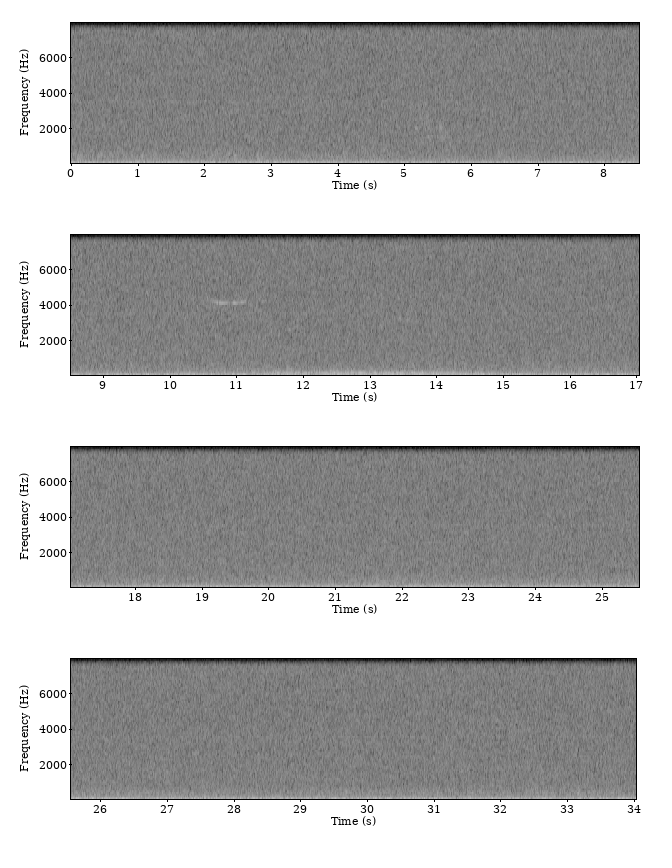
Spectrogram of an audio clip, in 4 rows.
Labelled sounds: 10.6	10.9	Pacific white-sided dolphin, 4.1 to 4.3 kHz

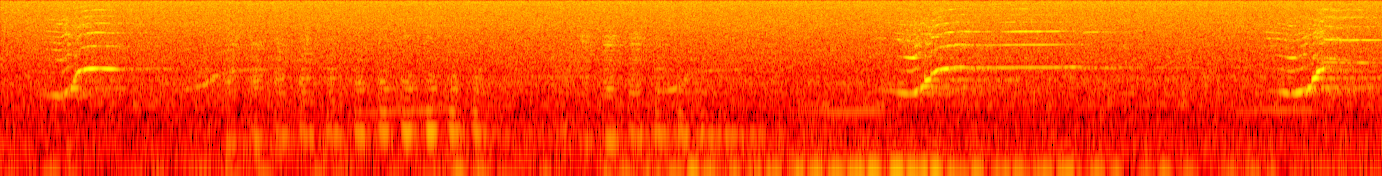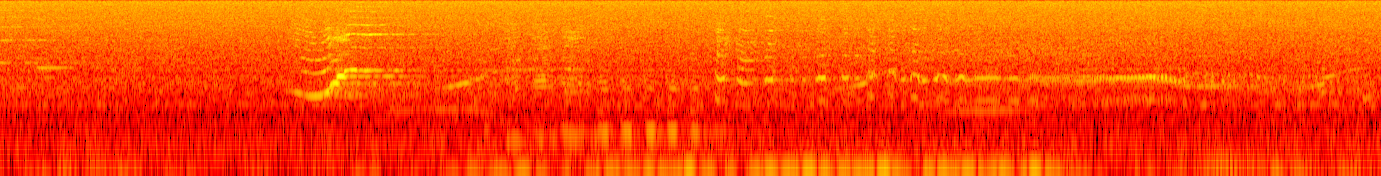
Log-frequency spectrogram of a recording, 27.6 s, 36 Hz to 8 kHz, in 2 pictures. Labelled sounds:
0.5	1.2	humpback whale, 0.80 to 5.9 kHz
9.0	10.6	humpback whale, 0.80 to 3.1 kHz
12.6	13.8	humpback whale, 0.86 to 4.7 kHz
14.2	14.5	humpback whale, 0.93 to 1.1 kHz
16.8	17.7	humpback whale, 0.80 to 3.8 kHz
22.5	22.8	humpback whale, 0.80 to 0.99 kHz

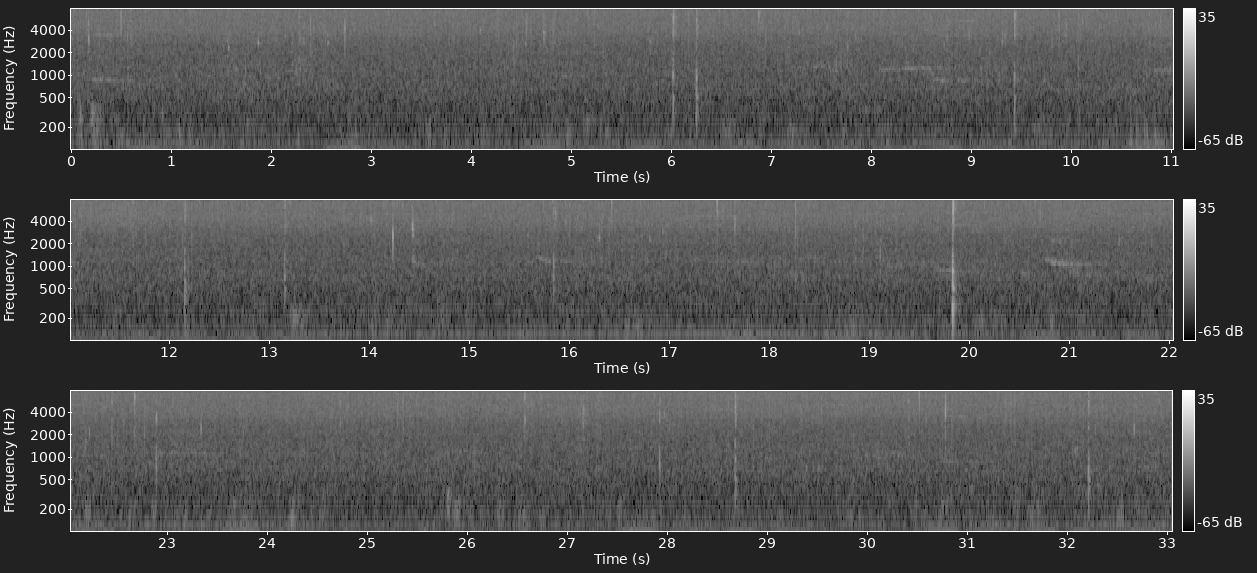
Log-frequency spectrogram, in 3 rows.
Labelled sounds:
0.2	0.8	killer whale, southern resident, 0.68 to 5.6 kHz
7.4	7.7	killer whale, southern resident, 1.0 to 1.4 kHz
10.8	11.1	killer whale, southern resident, 0.89 to 1.3 kHz
15.6	16.0	killer whale, southern resident, 0.96 to 1.4 kHz
19.6	20.3	killer whale, southern resident, 2.8 to 5.4 kHz
20.6	21.2	killer whale, southern resident, 0.91 to 3.5 kHz
30.7	31.0	killer whale, southern resident, 0.70 to 3.8 kHz

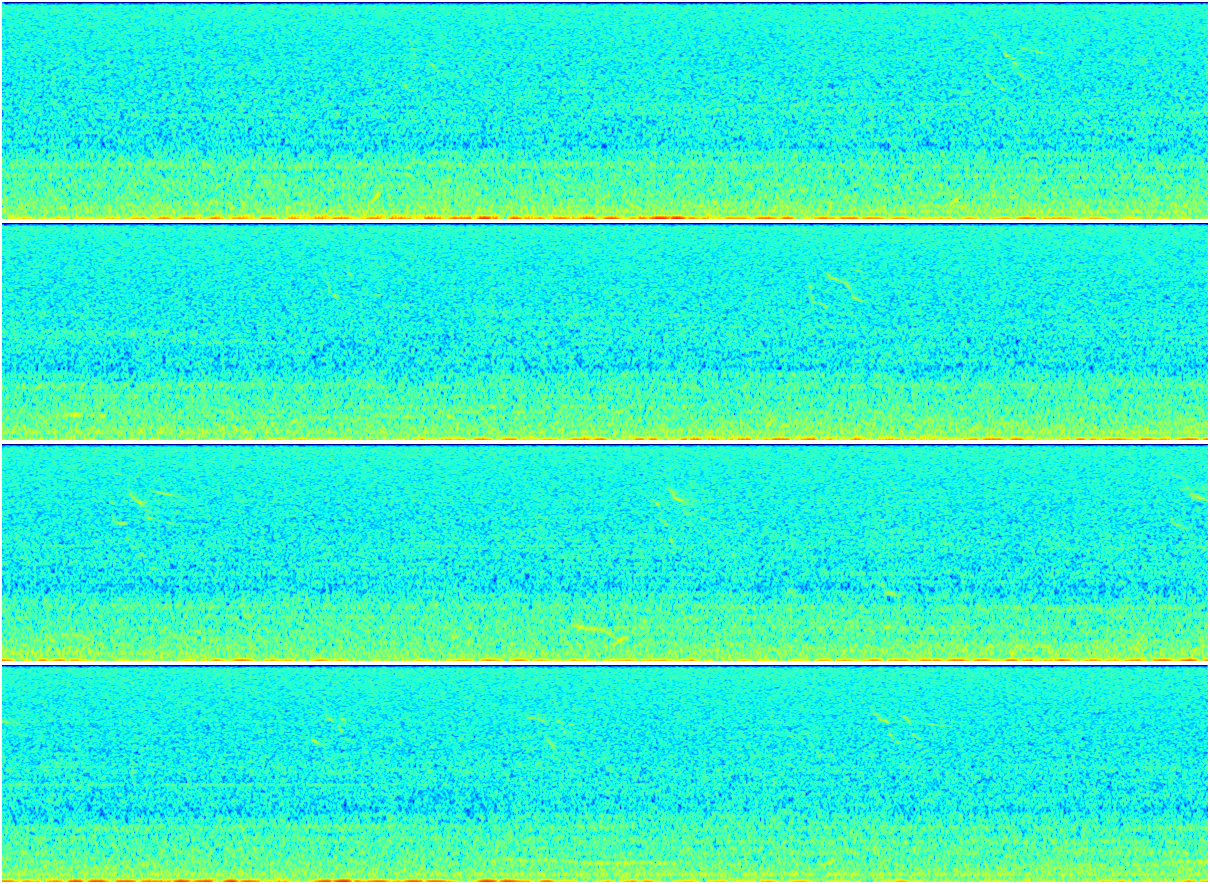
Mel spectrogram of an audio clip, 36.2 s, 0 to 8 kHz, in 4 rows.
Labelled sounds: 19.2	19.5	humpback whale, 3.7 to 4.1 kHz
27.0	27.2	humpback whale, 3.5 to 3.9 kHz

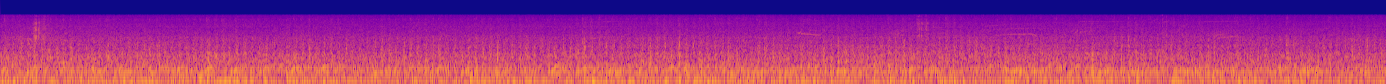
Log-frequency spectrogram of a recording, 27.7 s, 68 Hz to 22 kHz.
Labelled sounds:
15.8	16.4	killer whale, 2.0 to 2.8 kHz
20.1	20.7	killer whale, 1.8 to 3.1 kHz

